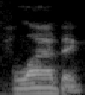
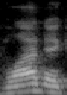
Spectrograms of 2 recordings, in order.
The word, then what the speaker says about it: Vladek: interview his father uh i think it's vladic is how you pronounce his name it's v-l-a-d-e-k uh in 1978 and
